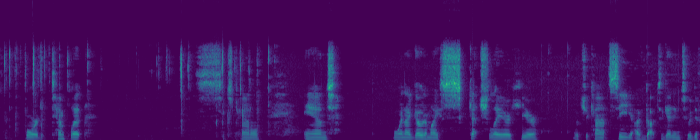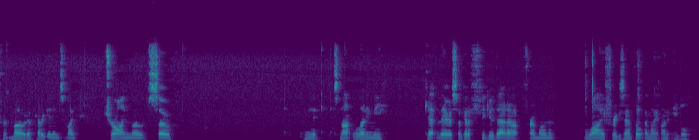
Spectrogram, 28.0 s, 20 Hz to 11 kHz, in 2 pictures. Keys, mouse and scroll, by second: 9.0 click, 11.2 click, 11.6 click, 13.9 click, 16.0 click, 17.9 click, 20.0 click, 21.0 click, 26.0 right click.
